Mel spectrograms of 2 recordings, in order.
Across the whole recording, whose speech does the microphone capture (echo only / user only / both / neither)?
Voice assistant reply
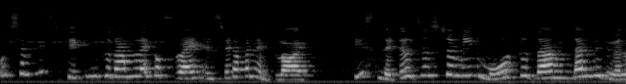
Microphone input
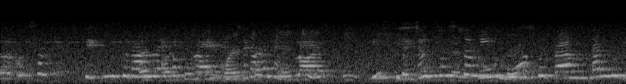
both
